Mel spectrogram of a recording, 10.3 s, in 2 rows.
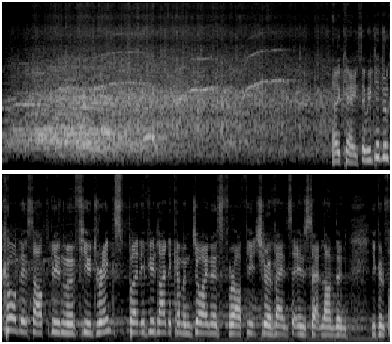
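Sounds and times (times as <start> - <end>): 
live audience cheering and whooping: 0.0 - 4.4
live audience applauding: 0.0 - 6.1
speech: 4.4 - 10.3.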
